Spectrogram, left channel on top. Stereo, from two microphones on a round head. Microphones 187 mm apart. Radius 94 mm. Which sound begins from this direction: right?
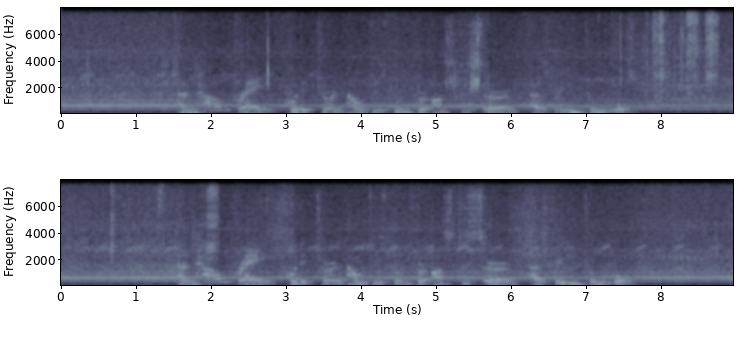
A man speaking, at 1.5 s.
